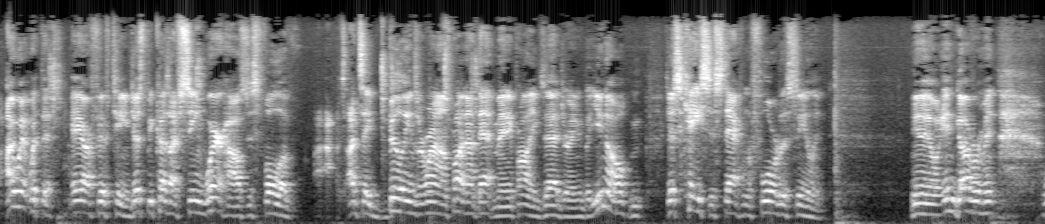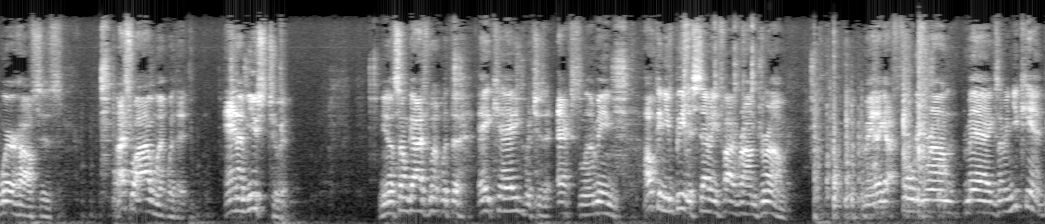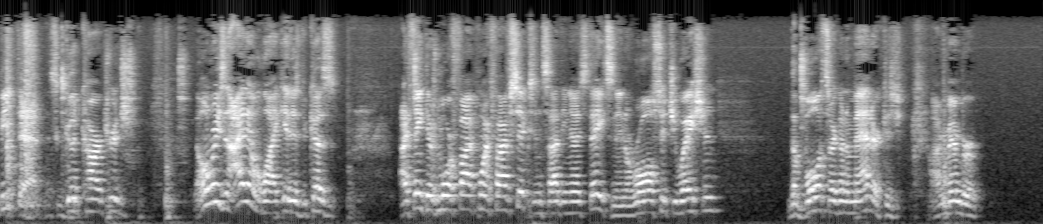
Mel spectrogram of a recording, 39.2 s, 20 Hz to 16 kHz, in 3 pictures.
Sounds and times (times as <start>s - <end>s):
Speech: 0.0s - 10.4s, 11.4s - 16.8s, 17.7s - 23.0s, 23.8s - 30.4s, 31.1s - 35.2s, 36.0s - 38.5s.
